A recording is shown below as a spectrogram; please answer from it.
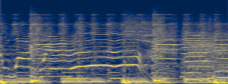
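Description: Background music: a song with a singing voice holding and gliding between notes over a low bass line.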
